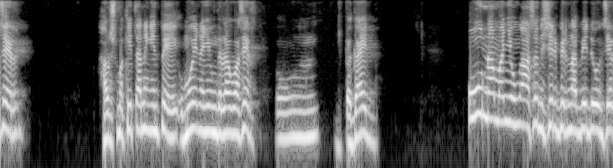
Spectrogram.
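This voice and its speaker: High-voiced man telling war stories. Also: a little mellow, dry recording. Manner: addresses the listener as sir after nearly every phrase; acts out quoted dialogue in his telling. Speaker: former soldier telling a war story. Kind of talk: spoken war story told to an interviewer.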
